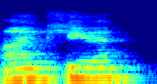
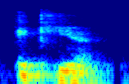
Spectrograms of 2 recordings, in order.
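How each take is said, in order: First: It is pronounced the common English way. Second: It is pronounced the Swedish way. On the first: The speaker calls it wrong. "Some people call it IKEA" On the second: The speaker calls it right. "the correct pronunciation in Swedish is IKEA"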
